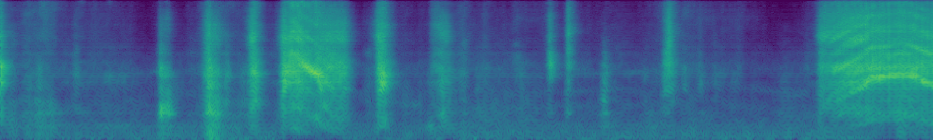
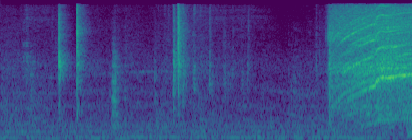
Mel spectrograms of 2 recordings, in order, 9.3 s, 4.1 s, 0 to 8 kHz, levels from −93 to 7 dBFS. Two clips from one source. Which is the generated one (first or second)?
first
